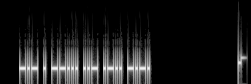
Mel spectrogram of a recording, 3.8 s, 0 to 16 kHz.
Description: Morse code, heard as a keyed tone, about 40 wpm, 700 Hz. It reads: KE7ULC
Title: USA Call Signs Repeated 2x 40wpm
